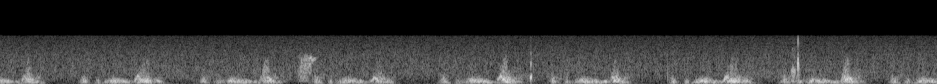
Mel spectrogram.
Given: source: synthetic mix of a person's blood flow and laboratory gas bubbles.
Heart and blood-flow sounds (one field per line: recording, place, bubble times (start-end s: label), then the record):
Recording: Doppler ultrasound of blood flow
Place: precordium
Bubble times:
2.97-3.18 s: bubbles
5.26-5.35 s: bubbles
7.90-8.03 s: bubbles
From the record:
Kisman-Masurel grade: 123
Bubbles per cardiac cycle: 1 to 2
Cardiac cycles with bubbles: 10 to 50%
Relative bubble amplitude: loud (0.450 to 0.775)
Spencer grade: 2 (many but less than half of the cardiac periods contain bubble signals, singularly or in groups)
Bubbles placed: only in the low amplitude regions of the cardiac cycle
